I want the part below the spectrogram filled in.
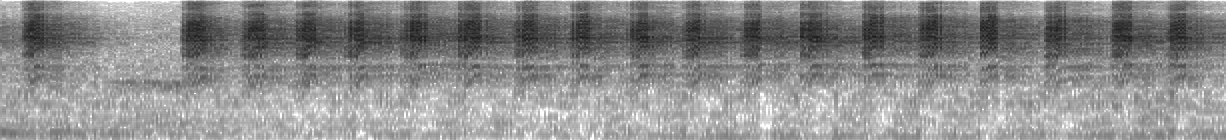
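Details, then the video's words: Sunda bush warbler singing in its tembakan and besetan styles as a master recording for other birds: after a short quiet start, a steady string of harsh buzzy high notes about three and a half per second. "Burung Pijantur Gacor"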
